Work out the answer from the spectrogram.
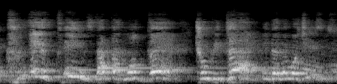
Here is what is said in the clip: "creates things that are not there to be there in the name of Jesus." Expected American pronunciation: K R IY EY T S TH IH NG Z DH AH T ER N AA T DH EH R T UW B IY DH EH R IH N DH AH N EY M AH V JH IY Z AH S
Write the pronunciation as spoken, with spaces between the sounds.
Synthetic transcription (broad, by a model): K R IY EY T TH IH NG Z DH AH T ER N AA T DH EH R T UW B IY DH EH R IH N DH AH N EY M AH V JH IY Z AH S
